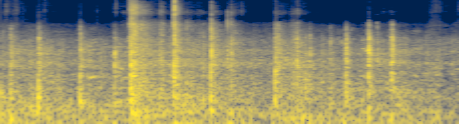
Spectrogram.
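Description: Aerial fireworks shells bursting in quick succession: a run of sharp bangs, about three or four a second, over a continuous low rumble, the loudest pair about a second and a half in.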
